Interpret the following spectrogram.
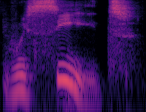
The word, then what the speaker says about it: receipt: You don't say receipt. Reed. And this is not pronounced as a. This is e. Receed. So in a way you can pretend this is spelled like this.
